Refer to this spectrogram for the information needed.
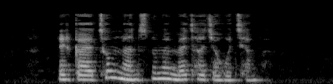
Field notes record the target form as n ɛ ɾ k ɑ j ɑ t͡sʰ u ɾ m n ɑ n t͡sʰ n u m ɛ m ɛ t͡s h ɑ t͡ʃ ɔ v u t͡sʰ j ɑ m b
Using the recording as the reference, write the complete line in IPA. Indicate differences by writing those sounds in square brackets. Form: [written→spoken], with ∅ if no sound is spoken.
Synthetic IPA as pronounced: n ɛ ɾ k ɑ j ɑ t͡sʰ u [ɾ→∅] m n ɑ n t͡sʰ n u m ɛ m ɛ t͡s h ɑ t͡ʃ ɔ [v→ʁ] u t͡sʰ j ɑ m b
